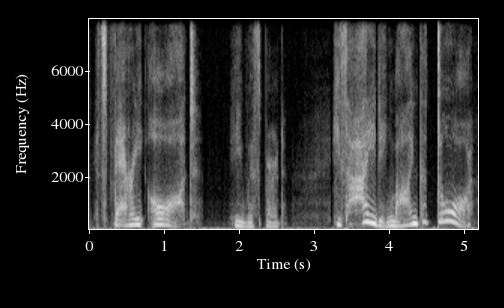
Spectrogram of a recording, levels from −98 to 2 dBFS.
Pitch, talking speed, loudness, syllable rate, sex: 210 Hz, 115 wpm, -19 LUFS, 3.6 syllables/s, female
